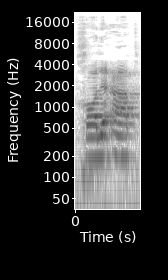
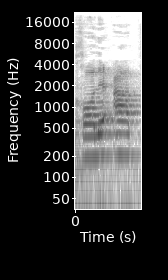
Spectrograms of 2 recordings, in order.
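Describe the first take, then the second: No difference in how they are said.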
